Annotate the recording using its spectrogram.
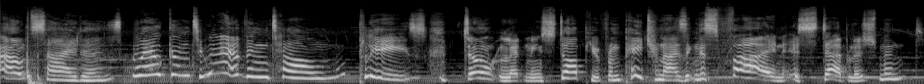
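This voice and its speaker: A put-on character voice at a very slow pace, with clear music in the background. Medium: audio drama. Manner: smug, mock-hospitable.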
